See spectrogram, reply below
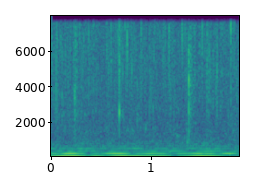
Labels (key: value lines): label: biophony, midshipman
recorder: SoundTrap 500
